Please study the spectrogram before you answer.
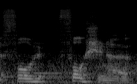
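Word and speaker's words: Forchenault: point of sending Master Forshino here to explicitly say, that's how I remembered how to pronounce his name because it's the same as Reno, here to explicitly state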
